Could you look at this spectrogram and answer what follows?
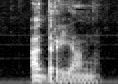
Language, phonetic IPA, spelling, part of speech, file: Polish, [ˈadrʲjãn], Adrian, proper noun / noun, Pl-Adrian.ogg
